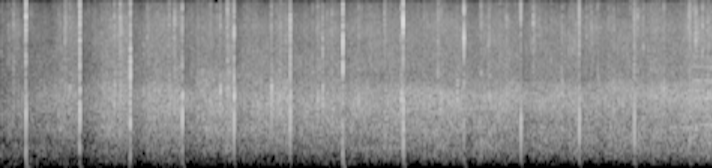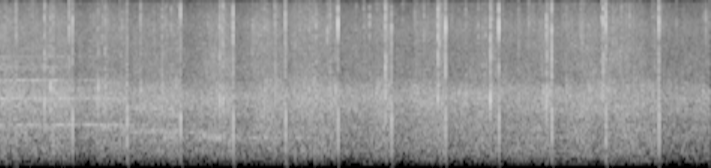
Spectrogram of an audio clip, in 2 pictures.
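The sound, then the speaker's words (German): Sustained applause in the National Council (Nationalrat) chamber, dense steady clapping from many hands for several seconds, with a faint murmur of voices underneath, as the council welcomes member Philipp Kutter back after a long break, in mid-September. “Sibyl, was hören wir da? Das ist die Reaktion vom Nationalrat.”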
